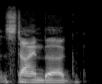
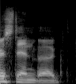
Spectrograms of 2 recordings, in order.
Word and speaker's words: Stenberg: And the reason I wish I paid more attention is because I know Amandla Steinberg from other movies. – Yeah. – Okay. – Steinberg. Where? Don't know how to say her name. – That's okay. – Sorry, Amandla. I'm going to go Stenberg.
